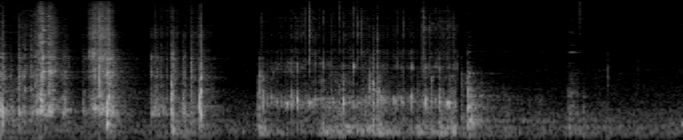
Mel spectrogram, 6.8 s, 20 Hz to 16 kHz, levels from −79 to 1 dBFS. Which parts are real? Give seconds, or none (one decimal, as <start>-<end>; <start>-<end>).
0.0-0.5; 4.6-6.8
